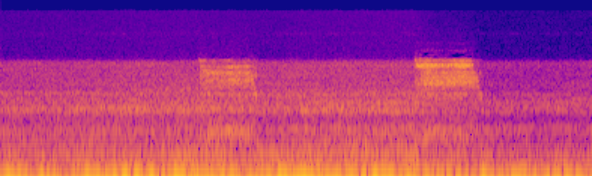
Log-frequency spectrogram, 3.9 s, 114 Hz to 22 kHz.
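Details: Owl in the small hours of 12 April 2013 during a male's food delivery. Two coarse hissing screeches sound about 1.5 seconds apart, the second louder, over a steady low hum.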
